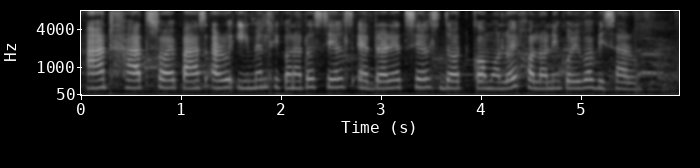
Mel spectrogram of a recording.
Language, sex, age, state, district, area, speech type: Assamese, female, 18-30, Assam, Majuli, urban, read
